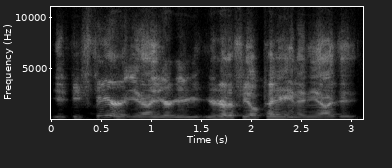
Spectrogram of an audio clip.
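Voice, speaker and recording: A man's voice: mid-range voice, a little fast, pushed and bright. A man co-hosting a casual podcast, talking in a rambling, enthusiastic way with many restarts. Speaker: podcast co-host. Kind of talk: casual podcast chat about horror films.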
